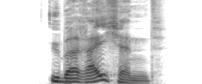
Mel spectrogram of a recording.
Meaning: present participle of überreichen
- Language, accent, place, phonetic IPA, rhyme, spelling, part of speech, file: German, Germany, Berlin, [ˌyːbɐˈʁaɪ̯çn̩t], -aɪ̯çn̩t, überreichend, verb, De-überreichend.ogg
